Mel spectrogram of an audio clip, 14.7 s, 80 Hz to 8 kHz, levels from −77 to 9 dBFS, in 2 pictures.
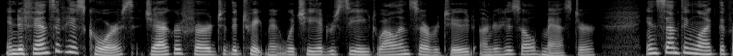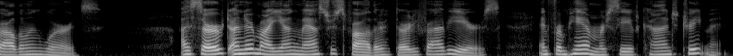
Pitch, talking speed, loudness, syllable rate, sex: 175 Hz, 175 wpm, -21 LUFS, 5.4 syllables/s, female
